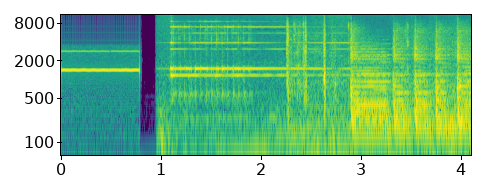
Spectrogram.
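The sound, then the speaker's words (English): A telephone rings: a steady electronic tone, a brief gap, then a loud, bright, multi-pitched ring that carries on while a series of sharp clicks break in toward the end. “They sure as hell weren't going to answer the phone, so leave a message.”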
